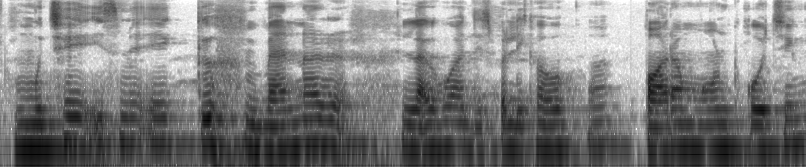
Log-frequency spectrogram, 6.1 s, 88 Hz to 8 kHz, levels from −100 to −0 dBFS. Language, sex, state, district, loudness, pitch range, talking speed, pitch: Hindi, male, Bihar, Gaya, -19 LUFS, 140-155 Hz, 150 wpm, 145 Hz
